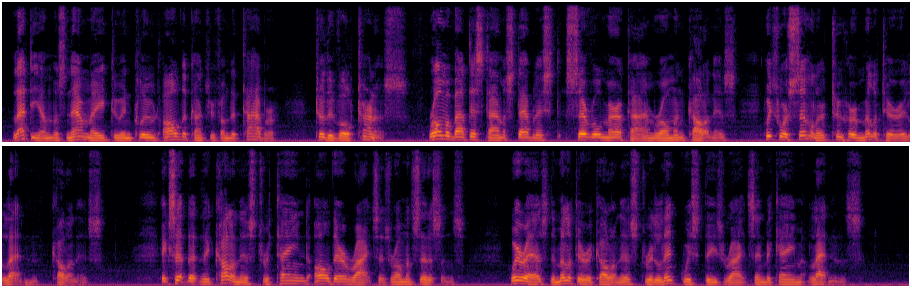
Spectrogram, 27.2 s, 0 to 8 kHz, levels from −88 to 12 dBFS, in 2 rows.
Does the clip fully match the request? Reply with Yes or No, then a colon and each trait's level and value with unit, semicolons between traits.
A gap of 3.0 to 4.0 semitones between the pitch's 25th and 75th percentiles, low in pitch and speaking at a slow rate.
Yes: average, 3.7 semitones; low, 130 Hz; slow, 115 wpm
